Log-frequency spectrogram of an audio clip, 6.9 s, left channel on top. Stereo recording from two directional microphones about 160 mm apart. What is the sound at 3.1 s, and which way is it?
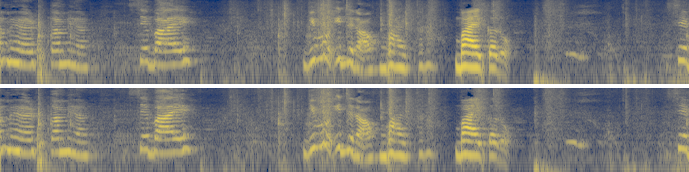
Speech, 25° right (ahead or behind).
